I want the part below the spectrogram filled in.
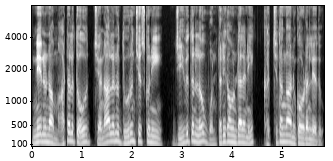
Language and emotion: Telugu, fearful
